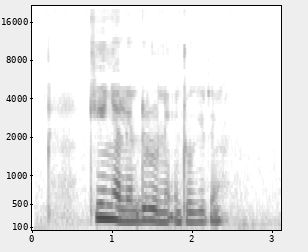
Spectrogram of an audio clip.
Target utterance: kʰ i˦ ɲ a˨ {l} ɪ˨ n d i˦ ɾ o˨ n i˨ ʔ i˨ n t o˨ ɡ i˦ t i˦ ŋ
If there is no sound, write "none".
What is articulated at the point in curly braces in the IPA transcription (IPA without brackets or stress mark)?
l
